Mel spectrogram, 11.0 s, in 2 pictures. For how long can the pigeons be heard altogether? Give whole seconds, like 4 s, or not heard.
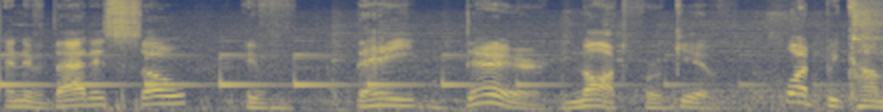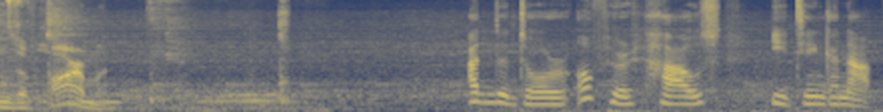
2 s.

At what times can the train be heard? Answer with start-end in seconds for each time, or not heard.
0.0-10.9.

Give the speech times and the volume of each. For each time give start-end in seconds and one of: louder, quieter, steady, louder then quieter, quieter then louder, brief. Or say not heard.
0.0-6.2 steady
8.4-10.9 brief.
